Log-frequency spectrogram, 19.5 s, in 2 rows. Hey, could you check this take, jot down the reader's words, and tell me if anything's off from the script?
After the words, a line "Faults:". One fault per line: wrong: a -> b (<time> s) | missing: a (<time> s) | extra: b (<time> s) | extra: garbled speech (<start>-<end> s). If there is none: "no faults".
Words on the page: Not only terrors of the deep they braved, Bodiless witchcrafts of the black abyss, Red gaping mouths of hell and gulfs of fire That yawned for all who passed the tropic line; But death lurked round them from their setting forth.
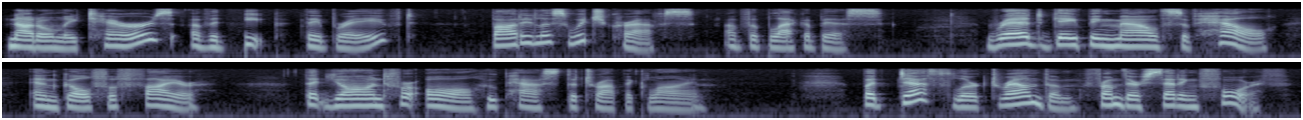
Not only terrors of the deep they braved, Bodiless witchcrafts of the black abyss, Red gaping mouths of hell and gulf of fire That yawned for all who passed the tropic line; But death lurked round them from their setting forth.
Faults:
wrong: gulfs -> gulf (10.2 s)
